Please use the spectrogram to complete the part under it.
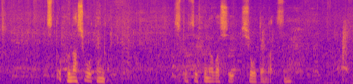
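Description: A woman talks briefly nearby in passing, outdoors.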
